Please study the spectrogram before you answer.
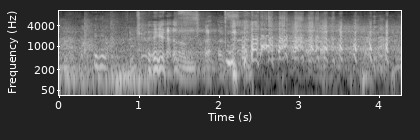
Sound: laughing

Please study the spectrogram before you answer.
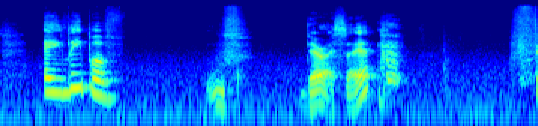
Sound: scoffs

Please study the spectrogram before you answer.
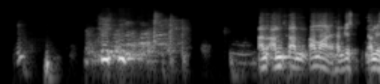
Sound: audience laughing

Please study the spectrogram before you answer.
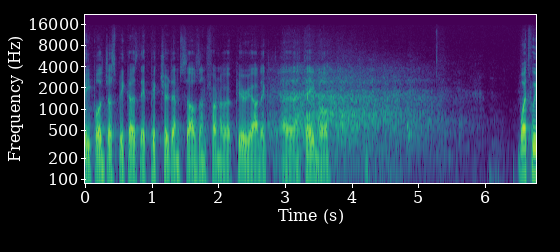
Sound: audience laughter

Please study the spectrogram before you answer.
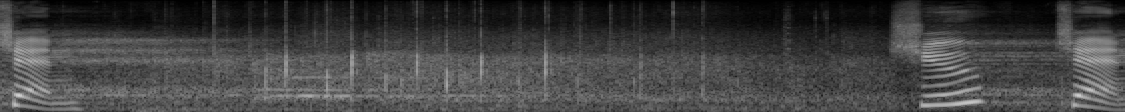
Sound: audience applauds

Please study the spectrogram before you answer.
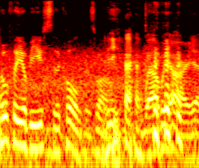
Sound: laughs

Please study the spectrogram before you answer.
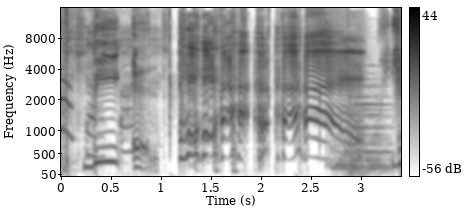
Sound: laughing

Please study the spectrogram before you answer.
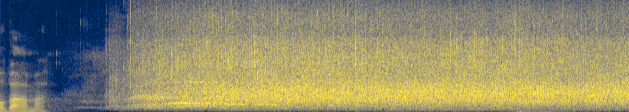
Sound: applause

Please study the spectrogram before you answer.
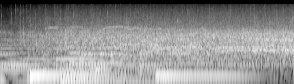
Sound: audience applauds and cheers

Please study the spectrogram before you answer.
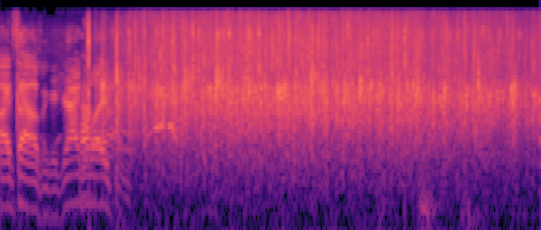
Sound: cheers and applause

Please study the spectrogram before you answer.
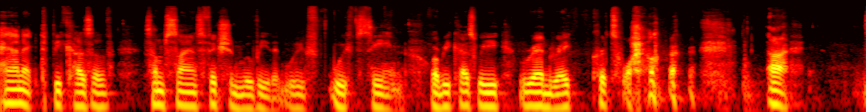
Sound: laugh

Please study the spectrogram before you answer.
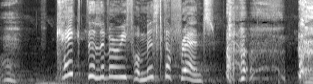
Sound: cough

